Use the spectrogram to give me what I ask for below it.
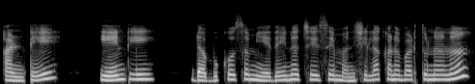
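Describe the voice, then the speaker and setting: A woman's voice: fairly high pitch, warm tone, dry recording, muffled recording, lightly acted. A woman voicing a hot-tempered young working woman who scolds and snaps back. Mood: angry. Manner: scolding, quick retorts.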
